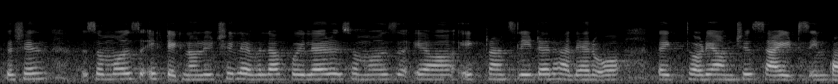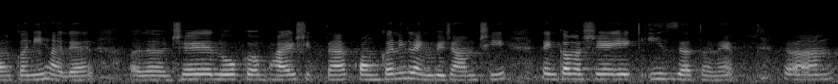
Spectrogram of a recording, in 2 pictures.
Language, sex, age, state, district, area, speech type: Goan Konkani, female, 18-30, Goa, Tiswadi, rural, spontaneous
